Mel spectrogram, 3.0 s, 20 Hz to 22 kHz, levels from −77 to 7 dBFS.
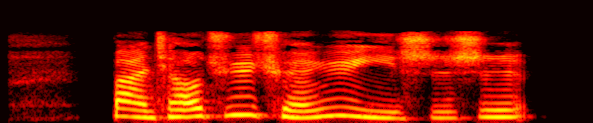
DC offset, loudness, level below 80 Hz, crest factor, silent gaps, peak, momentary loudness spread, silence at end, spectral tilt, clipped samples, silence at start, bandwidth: under 0.1%; -16 LUFS; -60 dBFS; 16 dB; none; 0 dBFS; 5 LU; 0.35 s; -2.5 dB/octave; under 0.1%; 0.55 s; 8 kHz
